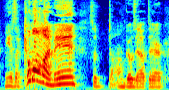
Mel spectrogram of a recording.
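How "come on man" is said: loud, high mock protest; exasperated shout. Urging Dom to deal with the fight, exasperated. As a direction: act out an exasperated appeal.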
